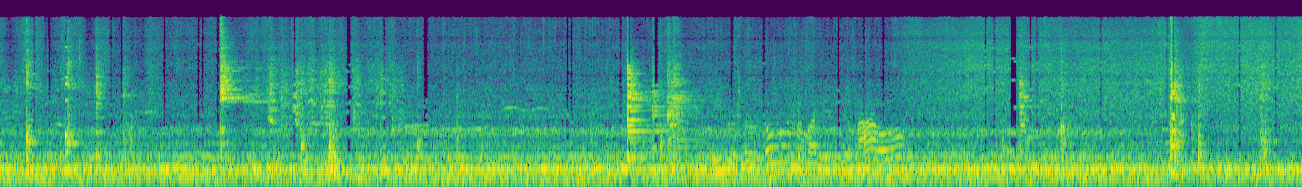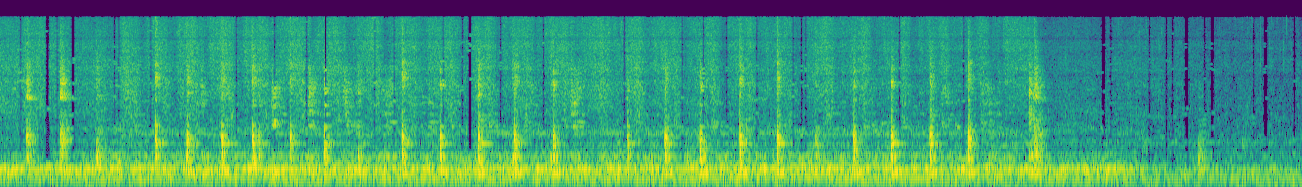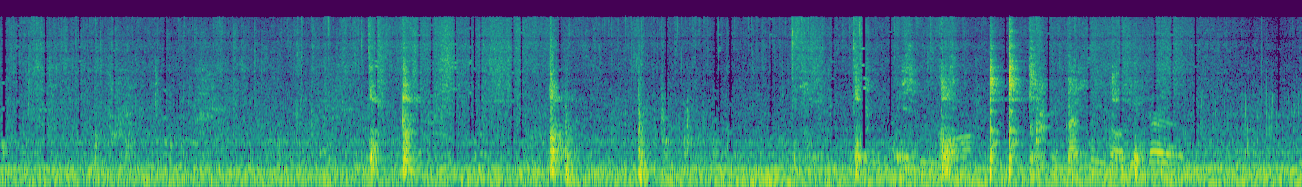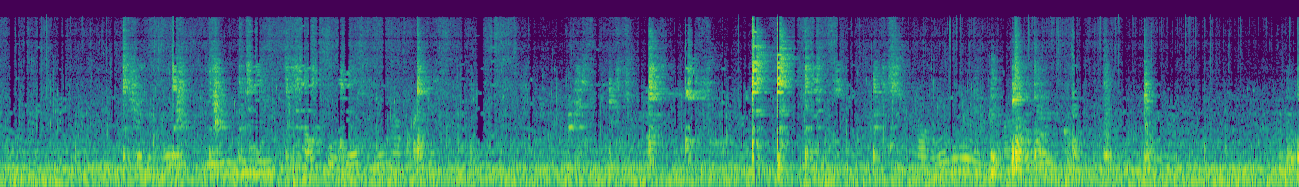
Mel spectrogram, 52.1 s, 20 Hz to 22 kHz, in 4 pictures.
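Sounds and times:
rice sizzling: 0:00.0 - 0:52.0
metal ladle clanking against wok: 0:02.2 - 0:04.3, 0:06.2 - 0:07.0, 0:40.3 - 0:43.4, 0:44.7 - 0:48.2.

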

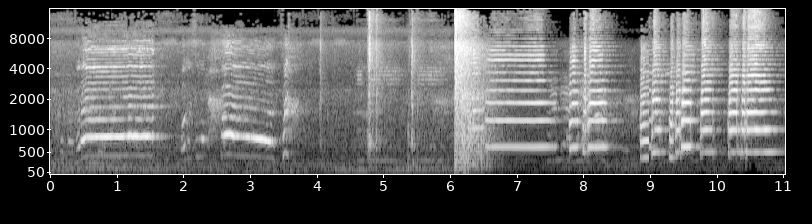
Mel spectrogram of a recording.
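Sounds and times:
rifle shot: 0:06.1 - 0:06.7
brass band fanfare: 0:06.4 - 0:11.0.

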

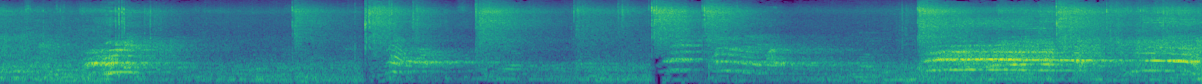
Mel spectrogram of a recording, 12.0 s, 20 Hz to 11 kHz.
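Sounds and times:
people shouting: 0:00.8 - 0:01.9, 0:03.7 - 0:04.8, 0:06.5 - 0:08.2, 0:09.2 - 0:12.0
bamboo swords clacking: 0:02.9 - 0:07.7, 0:09.0 - 0:12.0.

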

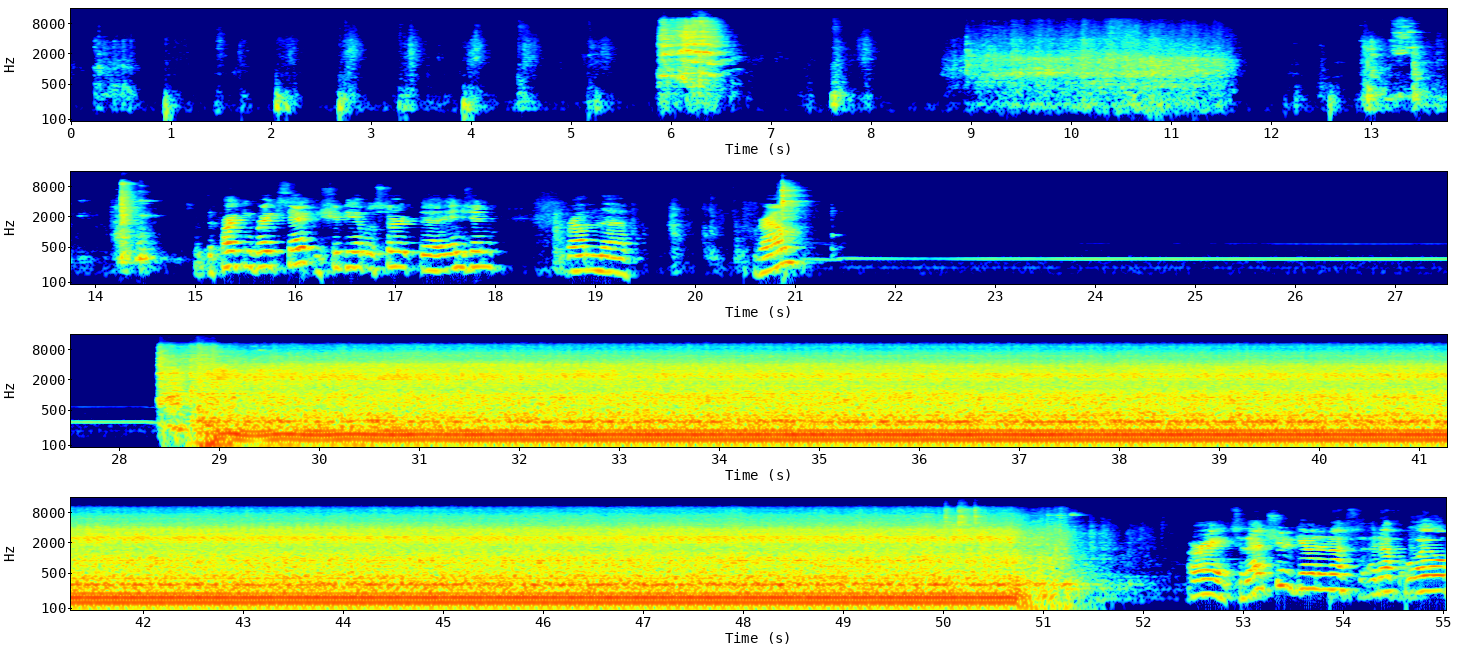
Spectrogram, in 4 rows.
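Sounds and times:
diesel tractor engine running: 0:28.4 - 0:51.6.

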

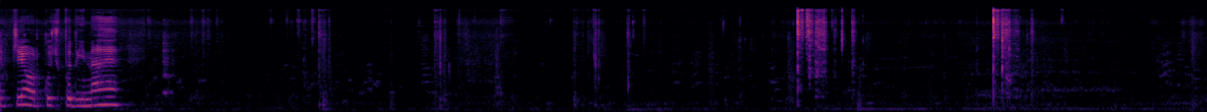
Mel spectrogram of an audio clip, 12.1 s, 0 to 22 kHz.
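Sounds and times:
steel spoon scraping a pan: 0:07.9 - 0:08.6, 0:09.7 - 0:10.8.

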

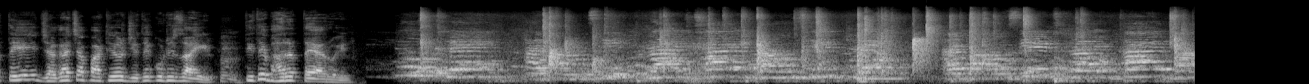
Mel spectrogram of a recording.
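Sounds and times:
children and teacher singing: 0:03.7 - 0:12.0
people clapping: 0:04.0 - 0:12.0.

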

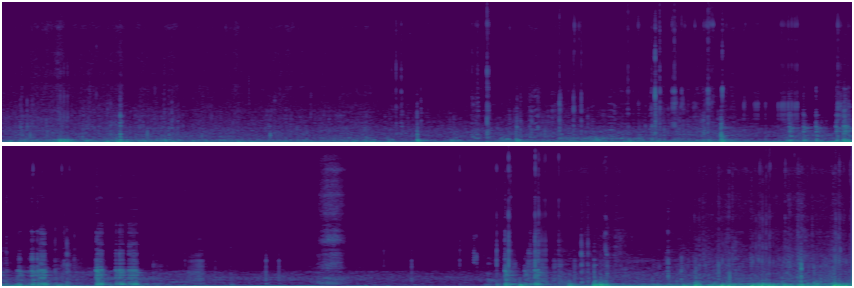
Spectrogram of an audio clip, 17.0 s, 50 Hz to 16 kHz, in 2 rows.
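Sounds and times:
bike clicks and rattles: 0:00.0 - 0:11.5, 0:12.2 - 0:17.0
rumble of bike tyres and frame: 0:00.0 - 0:17.0
wind on microphone: 0:14.4 - 0:17.0.

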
